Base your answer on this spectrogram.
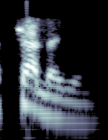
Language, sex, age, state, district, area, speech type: Urdu, male, 30-45, Bihar, Khagaria, rural, conversation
